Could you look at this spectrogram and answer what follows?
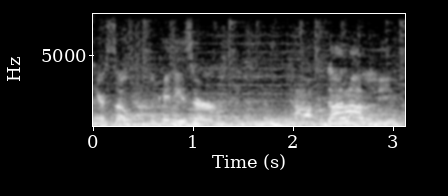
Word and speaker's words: Taralli: Taralli. Taralli. How do you roll your R's? Talalli.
